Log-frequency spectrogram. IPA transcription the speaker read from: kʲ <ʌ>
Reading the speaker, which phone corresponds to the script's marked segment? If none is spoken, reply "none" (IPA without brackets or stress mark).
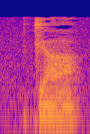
a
